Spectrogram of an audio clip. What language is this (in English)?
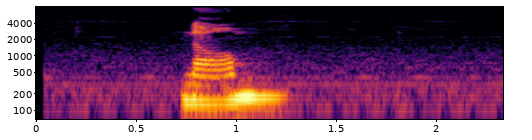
Urdu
